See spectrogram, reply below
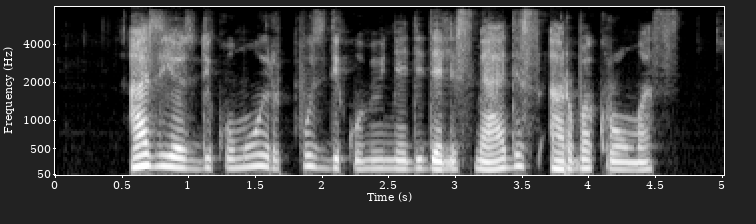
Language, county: Lithuanian, Alytus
